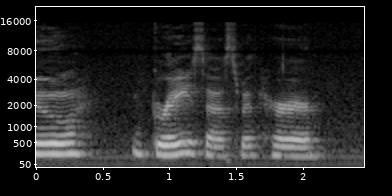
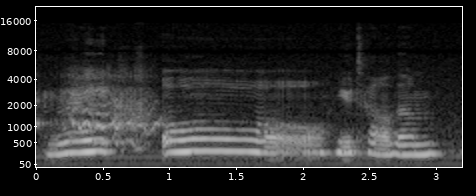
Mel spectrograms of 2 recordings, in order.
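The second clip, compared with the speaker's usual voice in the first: put-on a touch of higher cooing baby talk; 4 semitones higher, much slower than usual. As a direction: ask the baby to back her up. Mother speaks to baby.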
